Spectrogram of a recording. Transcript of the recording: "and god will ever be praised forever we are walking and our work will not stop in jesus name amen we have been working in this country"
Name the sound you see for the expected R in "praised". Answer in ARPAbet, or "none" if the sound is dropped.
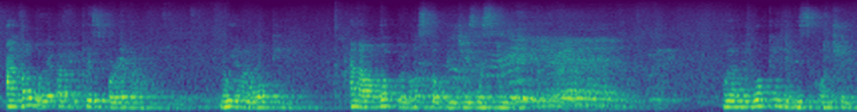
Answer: L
